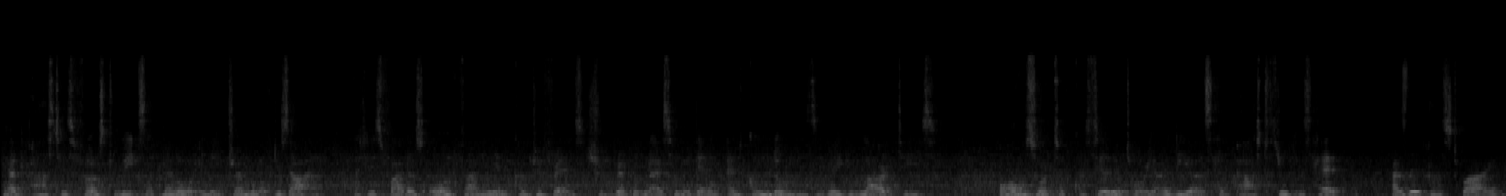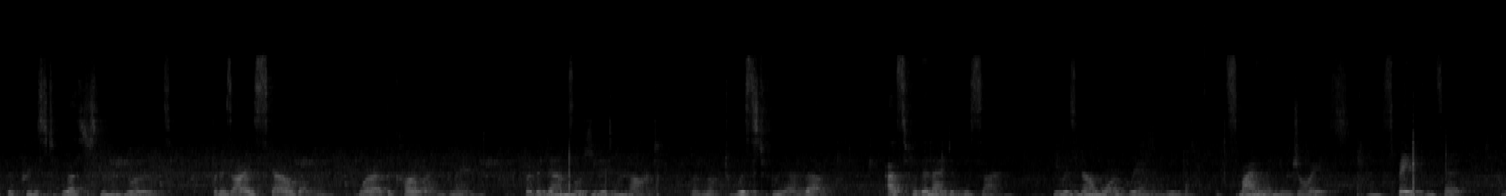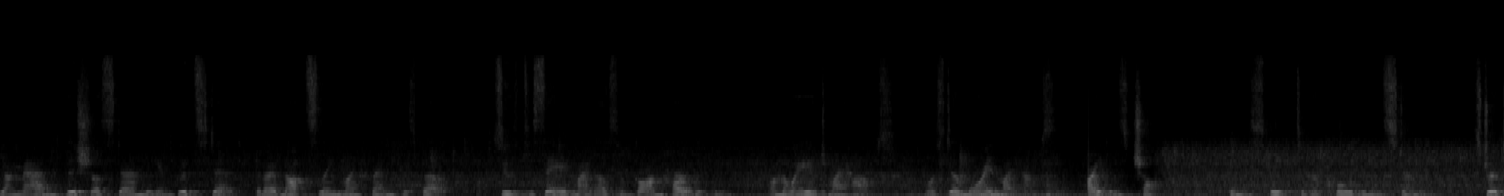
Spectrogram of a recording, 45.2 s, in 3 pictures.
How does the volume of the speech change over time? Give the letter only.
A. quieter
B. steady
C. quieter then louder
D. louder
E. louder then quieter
B.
